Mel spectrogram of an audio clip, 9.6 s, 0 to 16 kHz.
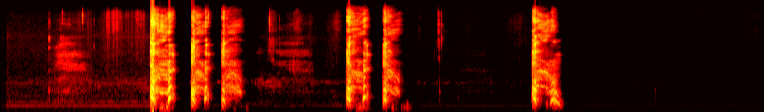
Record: {"three_cough_length": "9.6 s", "three_cough_amplitude": 32768, "three_cough_signal_mean_std_ratio": 0.21, "survey_phase": "beta (2021-08-13 to 2022-03-07)", "age": "18-44", "gender": "Female", "wearing_mask": "No", "symptom_none": true, "smoker_status": "Current smoker (1 to 10 cigarettes per day)", "respiratory_condition_asthma": false, "respiratory_condition_other": false, "recruitment_source": "REACT", "submission_delay": "3 days", "covid_test_result": "Negative", "covid_test_method": "RT-qPCR", "influenza_a_test_result": "Negative", "influenza_b_test_result": "Negative"}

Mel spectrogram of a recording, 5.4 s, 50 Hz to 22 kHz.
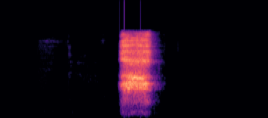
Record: {"exhalation_length": "5.4 s", "exhalation_amplitude": 28664, "exhalation_signal_mean_std_ratio": 0.28, "survey_phase": "beta (2021-08-13 to 2022-03-07)", "age": "45-64", "gender": "Male", "wearing_mask": "No", "symptom_none": true, "smoker_status": "Current smoker (1 to 10 cigarettes per day)", "respiratory_condition_asthma": false, "respiratory_condition_other": false, "recruitment_source": "REACT", "submission_delay": "1 day", "covid_test_result": "Negative", "covid_test_method": "RT-qPCR", "influenza_a_test_result": "Negative", "influenza_b_test_result": "Negative"}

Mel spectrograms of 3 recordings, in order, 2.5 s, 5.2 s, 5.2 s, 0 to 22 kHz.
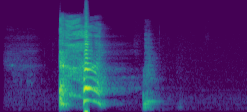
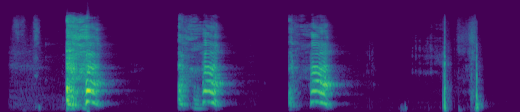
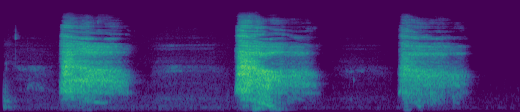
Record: {"cough_length": "2.5 s", "cough_amplitude": 32768, "cough_signal_mean_std_ratio": 0.26, "three_cough_length": "5.2 s", "three_cough_amplitude": 32522, "three_cough_signal_mean_std_ratio": 0.26, "exhalation_length": "5.2 s", "exhalation_amplitude": 19678, "exhalation_signal_mean_std_ratio": 0.44, "survey_phase": "beta (2021-08-13 to 2022-03-07)", "age": "65+", "gender": "Female", "wearing_mask": "No", "symptom_none": true, "smoker_status": "Never smoked", "respiratory_condition_asthma": false, "respiratory_condition_other": false, "recruitment_source": "REACT", "submission_delay": "2 days", "covid_test_result": "Negative", "covid_test_method": "RT-qPCR", "influenza_a_test_result": "Negative", "influenza_b_test_result": "Negative"}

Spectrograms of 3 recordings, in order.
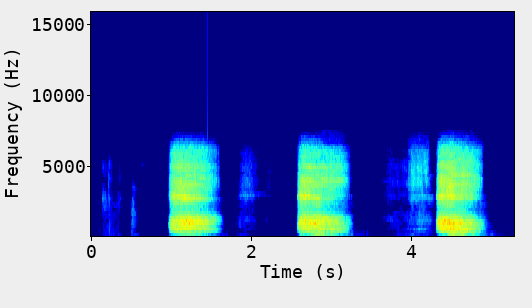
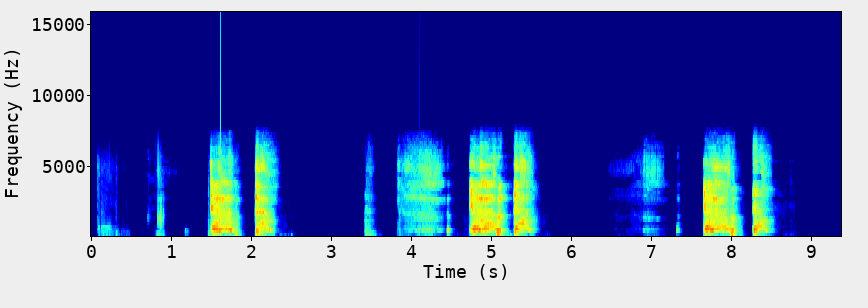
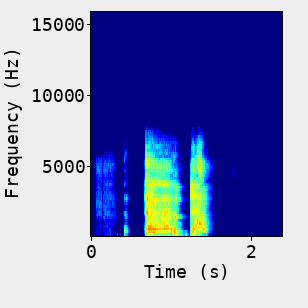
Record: {"exhalation_length": "5.3 s", "exhalation_amplitude": 14736, "exhalation_signal_mean_std_ratio": 0.46, "three_cough_length": "9.4 s", "three_cough_amplitude": 25992, "three_cough_signal_mean_std_ratio": 0.36, "cough_length": "2.4 s", "cough_amplitude": 24421, "cough_signal_mean_std_ratio": 0.41, "survey_phase": "beta (2021-08-13 to 2022-03-07)", "age": "18-44", "gender": "Male", "wearing_mask": "No", "symptom_cough_any": true, "symptom_runny_or_blocked_nose": true, "smoker_status": "Current smoker (11 or more cigarettes per day)", "respiratory_condition_asthma": false, "respiratory_condition_other": false, "recruitment_source": "REACT", "submission_delay": "1 day", "covid_test_result": "Negative", "covid_test_method": "RT-qPCR"}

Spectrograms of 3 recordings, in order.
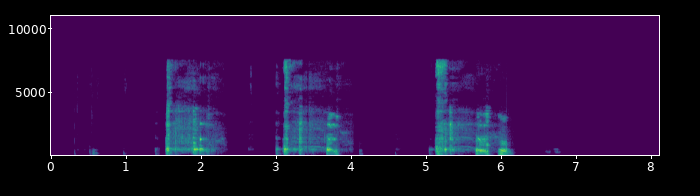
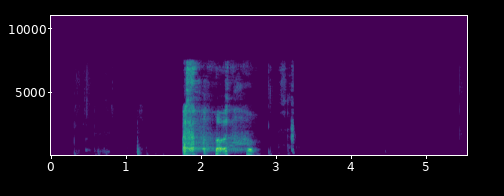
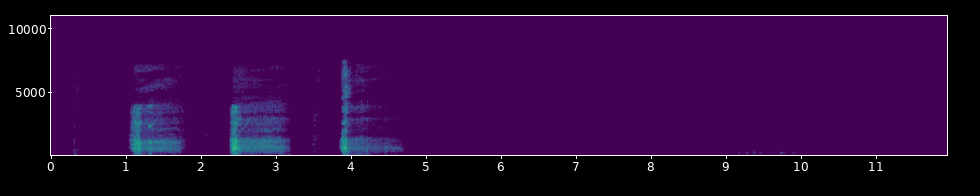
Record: {"three_cough_length": "8.1 s", "three_cough_amplitude": 30158, "three_cough_signal_mean_std_ratio": 0.31, "cough_length": "5.5 s", "cough_amplitude": 27543, "cough_signal_mean_std_ratio": 0.25, "exhalation_length": "11.9 s", "exhalation_amplitude": 19549, "exhalation_signal_mean_std_ratio": 0.21, "survey_phase": "beta (2021-08-13 to 2022-03-07)", "age": "45-64", "gender": "Male", "wearing_mask": "No", "symptom_cough_any": true, "symptom_runny_or_blocked_nose": true, "symptom_shortness_of_breath": true, "symptom_other": true, "symptom_onset": "3 days", "smoker_status": "Ex-smoker", "respiratory_condition_asthma": false, "respiratory_condition_other": true, "recruitment_source": "Test and Trace", "submission_delay": "1 day", "covid_test_result": "Positive", "covid_test_method": "ePCR"}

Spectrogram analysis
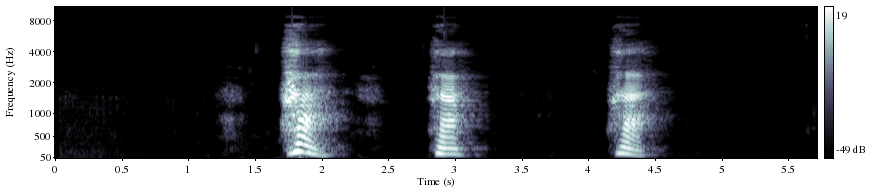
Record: {"exhalation_length": "5.7 s", "exhalation_amplitude": 32768, "exhalation_signal_mean_std_ratio": 0.27, "survey_phase": "beta (2021-08-13 to 2022-03-07)", "age": "45-64", "gender": "Male", "wearing_mask": "No", "symptom_cough_any": true, "symptom_runny_or_blocked_nose": true, "symptom_sore_throat": true, "symptom_fatigue": true, "symptom_headache": true, "symptom_change_to_sense_of_smell_or_taste": true, "smoker_status": "Current smoker (11 or more cigarettes per day)", "respiratory_condition_asthma": false, "respiratory_condition_other": false, "recruitment_source": "Test and Trace", "submission_delay": "1 day", "covid_test_result": "Negative", "covid_test_method": "RT-qPCR"}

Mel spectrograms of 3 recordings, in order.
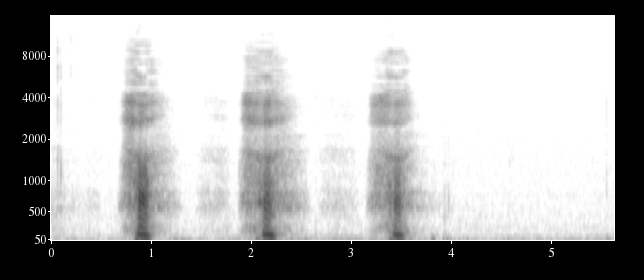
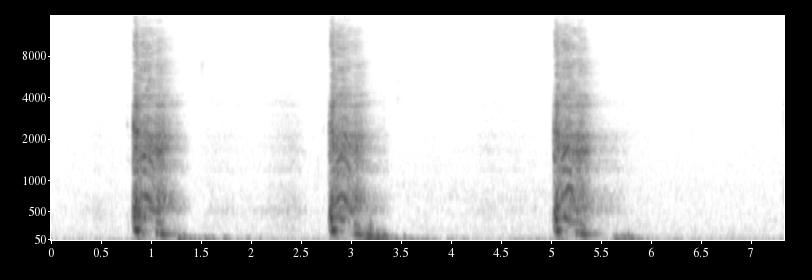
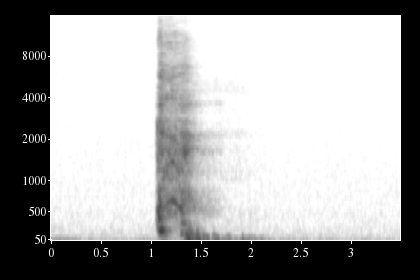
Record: {"exhalation_length": "5.6 s", "exhalation_amplitude": 3568, "exhalation_signal_mean_std_ratio": 0.28, "three_cough_length": "7.3 s", "three_cough_amplitude": 4194, "three_cough_signal_mean_std_ratio": 0.36, "cough_length": "3.5 s", "cough_amplitude": 4056, "cough_signal_mean_std_ratio": 0.32, "survey_phase": "alpha (2021-03-01 to 2021-08-12)", "age": "18-44", "gender": "Male", "wearing_mask": "No", "symptom_none": true, "smoker_status": "Never smoked", "respiratory_condition_asthma": true, "respiratory_condition_other": false, "recruitment_source": "REACT", "submission_delay": "2 days", "covid_test_result": "Negative", "covid_test_method": "RT-qPCR"}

